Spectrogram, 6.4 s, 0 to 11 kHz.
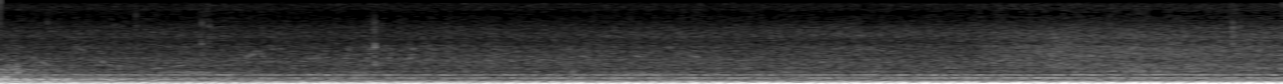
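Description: Low, steady rumble of an approaching freight train led by CSX AC44CW and ES40DC diesel locomotives, slowly growing louder as it draws nearer.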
